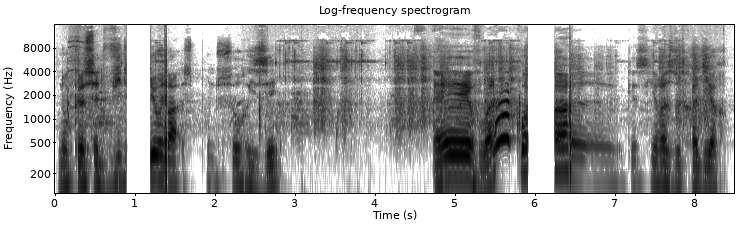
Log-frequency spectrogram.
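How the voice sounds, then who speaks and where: A man's voice: mid-range voice, background noise. A man with a French accent commenting casually on a mobile game he is playing, hesitant and full of fillers. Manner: hesitant, many "euh" fillers, slow and unhurried. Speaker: gaming channel host. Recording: music playing under the voice.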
